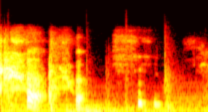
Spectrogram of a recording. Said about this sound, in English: Is it wrong when people cough to say coronavirus?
